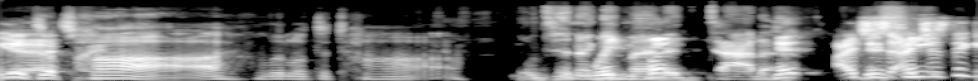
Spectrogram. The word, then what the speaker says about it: Data: correct you to his correct pronunciation which is data data honestly in this new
